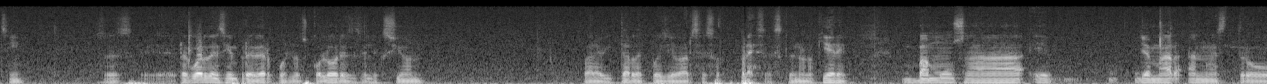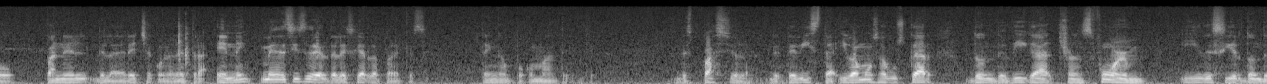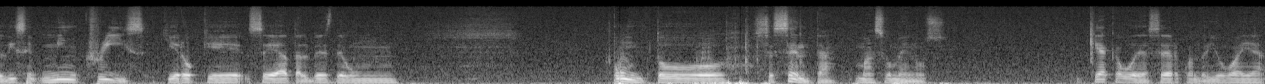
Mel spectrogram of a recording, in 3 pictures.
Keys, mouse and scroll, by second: 1.4 scroll up 2, 2.4 alt+shift+right click, 3.2 alt+shift+right click, 4.3 alt+shift+right click, 5.1 alt+shift+right click, 5.6-5.9 alt+shift+scroll down 2, 6.4 middle click, 7.0-7.9 scroll up 2, 8.2 scroll down 2, 11.7 t, 14.5 n, 17.5-17.8 scroll up 2, 18.2 scroll up 2, 21.8 scroll up 2, 26.5 click, 31.5 KP_Decimal, 32.7 KP_6, 32.9 KP_0, 33.3 KP_Enter, 36.3 Tab, 37.0 scroll up 2, 37.1-37.9 middle drag.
